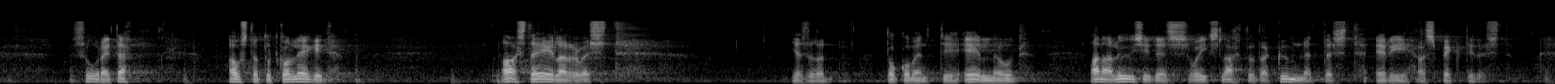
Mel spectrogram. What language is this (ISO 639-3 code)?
est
